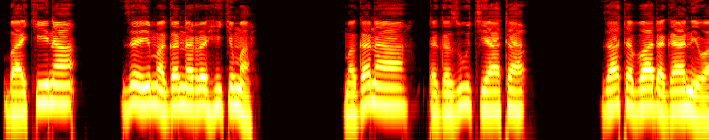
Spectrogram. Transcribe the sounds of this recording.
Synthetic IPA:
baː˨kʲiː˦naː˦ | ze˦˨ji˦mɐ˨ɡɐ˦nɐ˨rɦɪ˦kʲɪ˦maː˨ | mɐ˨ɡɐ˦naː˨d̥ɐ˨ɡa˨zuː˦t͡ʃɪ˨jaː˦ta˦ | zaː˦ta˨baː˦da˨ɡaː˦neː˨waː˦

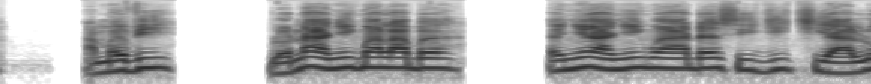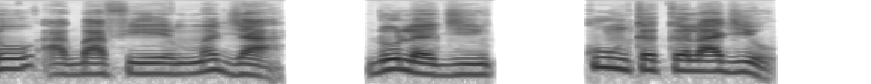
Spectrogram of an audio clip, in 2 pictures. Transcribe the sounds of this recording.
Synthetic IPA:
a̰˨mɛ̃˨vi˦ | blɔ˨nã˦˨ɲĩ˦ɡ͡bã˦la˦bɛ˦ | ɛ˦ɲɛ̃˦a˨ɲĩ˦ŋã˦˨ɖɛ˦si˨d͡ʑi˦t͡ɕi˨a˨lo˦a̰˨ɡ͡ba˨fi˨ɛ˨mɛ̃˦d͡ʒa̰˨ | ɖo˦lɛ˨d͡ʑi˨ | ku˦ŋ̩˦kɛ˦kɛ˦la˦d͡ʑi˦o̰˨

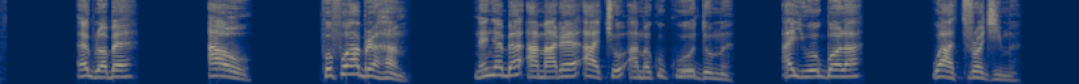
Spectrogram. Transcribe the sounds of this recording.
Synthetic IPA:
e˦ɡ͡blɔ˨be˦ | a˦o˨ | ɸo˨fo˦a˦bɾa˨ɦã˨m | nɛ̃˨ɲɛ̃˦bɛ˦ʔa˨m˨ã˨ɖɛ˦a˦t͡ʃo˦ʔa˨mẽ˨ku˦ku˦wo˦d̪o˨mɛ̰̃˨ | e˦ji˨wo˦ɡ͡bɔ˦la˦ | wo˦a˨t̪ɾɔ˦d͡ʑi˨mɛ̰̃˨

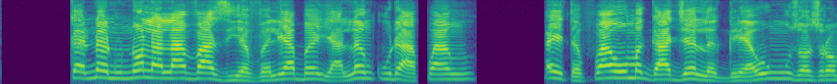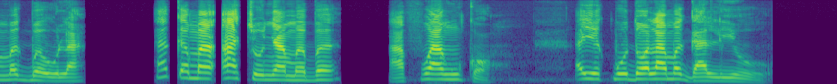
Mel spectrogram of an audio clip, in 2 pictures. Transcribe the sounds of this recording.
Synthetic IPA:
kɛ˦nɛ̃˦nũ˨nɔ̃˦la˦la˦va˦zi˨ɛ˨vɛ˨li˦a˦bɛ˦ja˨lɛ˦ŋ̩˦ku˦ɖɛ˦a˨ɸɛ˦a˨ŋũ˦ | e˦jɛ˦t̪ɛ˨ɸɛ˦a˦wo˦mɛ̃˦ɡa˨d͡ʒɛ˦lɛ˨ɡle˨a˨wo˦ŋũ˦zɔ˨zɾɔ˦mɛ̃˦ɡ͡bɛ˦o˨la˦ | ɛ˦kɛ˦mã˦ʔa˦t͡ʃo˦ɲã˨mɛ̃˨bɛ˦ | a̰˨ɸə˦a˦ŋũ˦kɔ̰˨ | e˦jɛ˦k͡po˦d̪ɔ˦la˦mɛ̃˦ɡa˨li˨o̰˨

